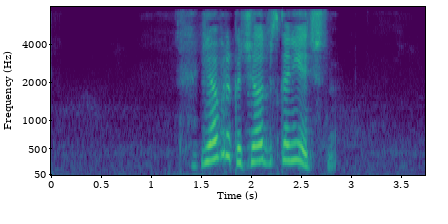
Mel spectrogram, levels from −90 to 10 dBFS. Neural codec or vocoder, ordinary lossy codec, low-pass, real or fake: codec, 16 kHz, 4 kbps, X-Codec, WavLM features, trained on Multilingual LibriSpeech; AAC, 32 kbps; 7.2 kHz; fake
